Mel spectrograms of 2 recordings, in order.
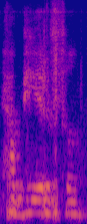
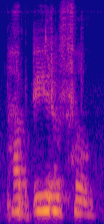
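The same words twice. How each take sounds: First: Soft awe. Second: Said in the usual way. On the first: Real, not acted. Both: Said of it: "repeats the phrase, softer then normal".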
